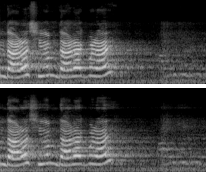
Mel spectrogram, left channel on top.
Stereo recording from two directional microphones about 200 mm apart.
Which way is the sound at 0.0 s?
5° right (ahead or behind).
